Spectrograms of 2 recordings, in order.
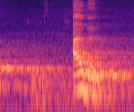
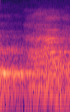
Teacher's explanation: Untuk bajudi atau ba jim dal ketika memantul maka suaranya itu dekat ke suara e. Ab. Ya, jadi ab bukan ab. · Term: qalqalah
